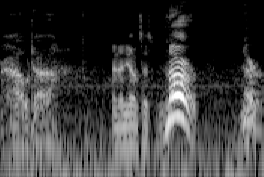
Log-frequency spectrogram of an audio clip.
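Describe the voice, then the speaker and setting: Put-on character voice, raspy, delivered at a moderate pace. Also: man. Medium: actual play. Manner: whispering, hurried.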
